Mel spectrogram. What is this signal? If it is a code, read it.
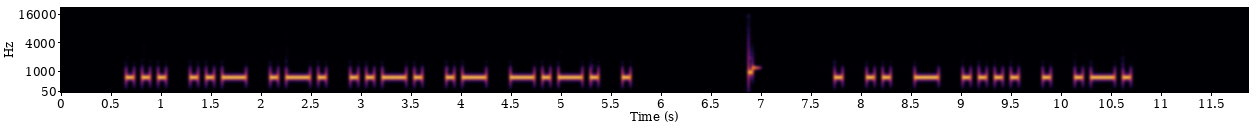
Morse code, heard as a keyed tone, about 15 wpm, 700 Hz. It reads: SURFACE EITHER
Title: Sentences from Top 600 Words - New Word Drill - 15wpm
